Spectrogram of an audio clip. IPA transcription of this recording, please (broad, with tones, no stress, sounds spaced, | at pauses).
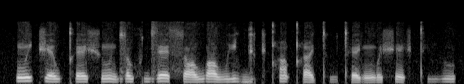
ũ˧˥ i̯ t͡ʃ ɛ˧˩˧ w kʰ ɛ˩˧˩ ʃ ũ˩˧˩ d͡z ɒ˦˨ xʷ d͡z ɛ˧˥˧ s ɒ˧˩˧ w ɒ˦˨ w i˧˥˧ lʲ ɡʲ ṳ˧˥ t͡ʃ qʰ ũ˥ qʰ i˩˧˩ tʰ ṳ˧˥ tʰ ɛ˩˧˩ lʲ ŋʷ ɛ˦˨ ʃ ɛ̃˦˨ ʃ tʰ i̤˥ u̯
